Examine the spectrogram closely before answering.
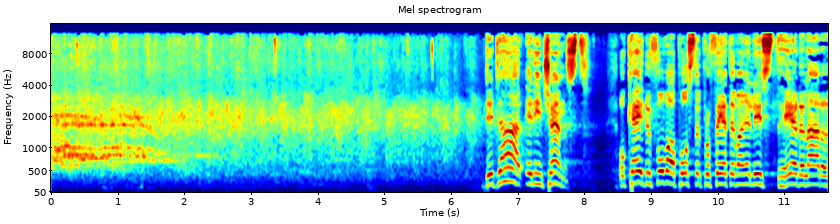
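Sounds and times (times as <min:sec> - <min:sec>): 
audience applause: 0:00.0 - 0:06.5
speech: 0:06.5 - 0:11.6.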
